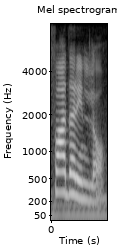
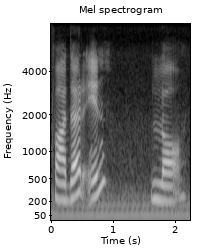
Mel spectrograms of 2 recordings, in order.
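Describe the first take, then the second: First: Said in the usual way. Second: Father in ... law with a pause before law; slow teacher drill, law held apart; slow, spaced for students. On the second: Shown as a demonstration. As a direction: say father in, hold, then law. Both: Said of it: "तो हम बोलेंगे उनको".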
